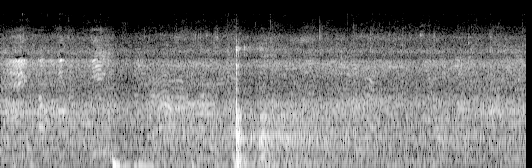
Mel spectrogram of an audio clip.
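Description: Children chatter and call out outdoors.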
